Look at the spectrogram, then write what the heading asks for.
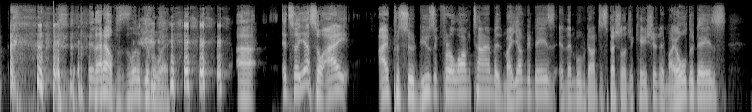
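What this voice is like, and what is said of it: Massachusetts New England accent. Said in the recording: “We can tell by your accent where you're from.”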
